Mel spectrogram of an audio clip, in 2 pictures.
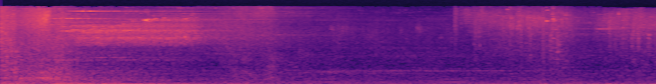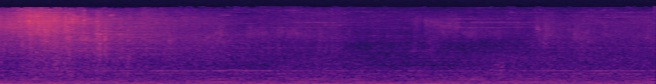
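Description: A triumphant game fanfare plays and settles into soft music.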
